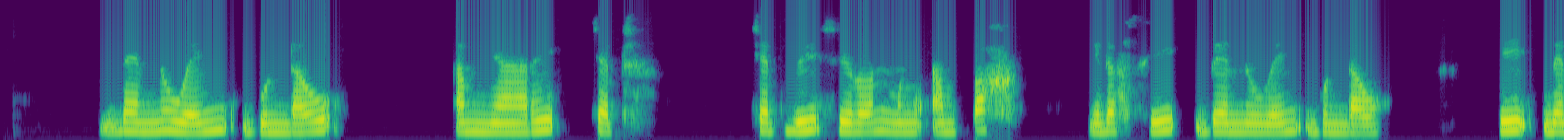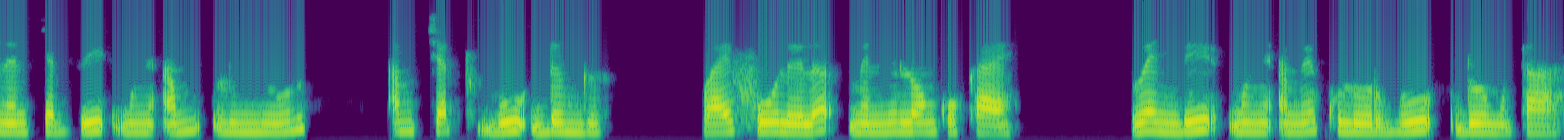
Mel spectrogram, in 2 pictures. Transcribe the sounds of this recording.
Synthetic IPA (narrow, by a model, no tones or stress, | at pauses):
bɛnːəwɛɲbundɐw | ʔɐmɲaːɾi | t͡ʃɛt | t͡ʃɛt̚bisiɾɔnmɐŋiʔɐmpɐx | ŋidɛfsibɛnːəwɛɲbundɐw | sibɛnɛnt͡ʃɛt̚bimuŋiʔɐmluɲuːl | ʔɐ̰mt͡ʃɛt̚budəŋɡə | waːjɛfoːlelɐmɛnːilɔŋkɔkaːj | wɛɲbimuŋiʔɐmɛkuloːɾbudoːmutaːl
